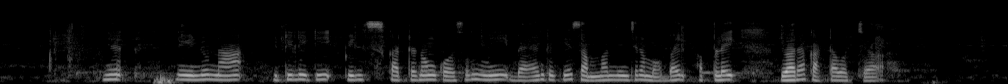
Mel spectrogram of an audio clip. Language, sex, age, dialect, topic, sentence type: Telugu, female, 36-40, Utterandhra, banking, question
